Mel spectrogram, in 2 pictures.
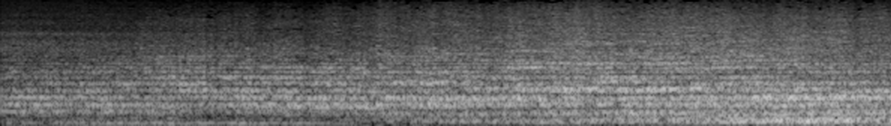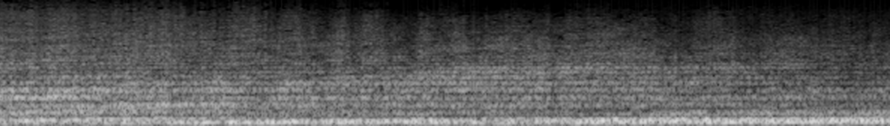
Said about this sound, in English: Protein pills taken, helmet on, commencing takeoff.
